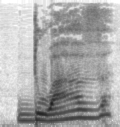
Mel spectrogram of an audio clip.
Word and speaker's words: doivent: And then the last one, ils doivent. So same thing, classic ending for the plural form, E-N-T here. Okay, but then you don't pronounce it.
